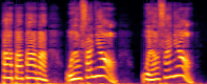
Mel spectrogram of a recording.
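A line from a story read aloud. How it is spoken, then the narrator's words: Child crying out. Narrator (Chinese): 小男孩叫了起来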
